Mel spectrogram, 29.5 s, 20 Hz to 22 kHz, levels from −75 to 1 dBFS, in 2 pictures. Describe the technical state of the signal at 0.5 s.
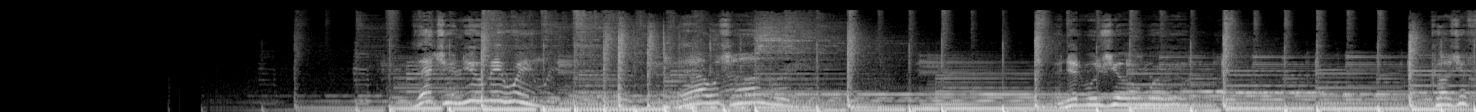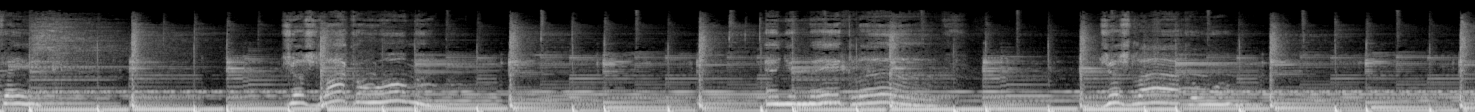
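At 0.5 s the signal is in truncation distortion on a fade-in, which runs from 0.0 to 4.17 s and is worst up to 3.42 s. The fade keeps too few bits and adds no dither, which points to roughly 9-bit resolution. Near the bottom, the waveform collapses into coarse steps. The sound is gritty.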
